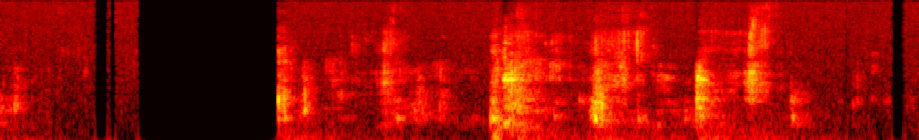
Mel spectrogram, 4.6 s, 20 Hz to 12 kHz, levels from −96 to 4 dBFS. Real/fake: real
